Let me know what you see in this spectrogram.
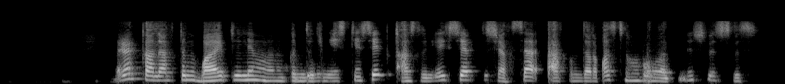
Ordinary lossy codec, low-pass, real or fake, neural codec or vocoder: none; none; fake; codec, 16 kHz, 0.5 kbps, X-Codec, HuBERT features, trained on general audio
